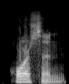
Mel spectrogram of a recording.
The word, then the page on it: whoreson: American English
